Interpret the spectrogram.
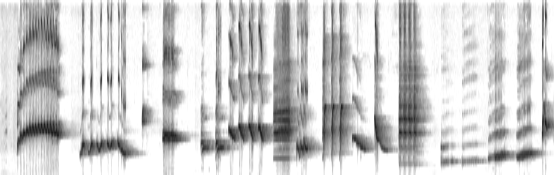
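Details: Asian pied starling singing, used to provoke other starlings into song: a varied, loud run of clear whistles, sliding notes, buzzy chatters and rapid chirps, ending with lower repeated whistled phrases.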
